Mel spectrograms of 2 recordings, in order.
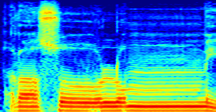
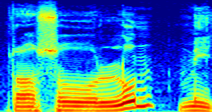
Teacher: Cara bacanya tanwin ini langsung menyatu ke huruf mim ini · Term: idgham bi gunnah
